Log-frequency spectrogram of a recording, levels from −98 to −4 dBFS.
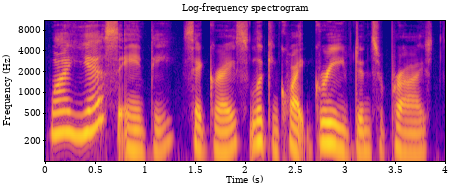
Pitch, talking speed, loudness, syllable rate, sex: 175 Hz, 150 wpm, -20 LUFS, 4.5 syllables/s, female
